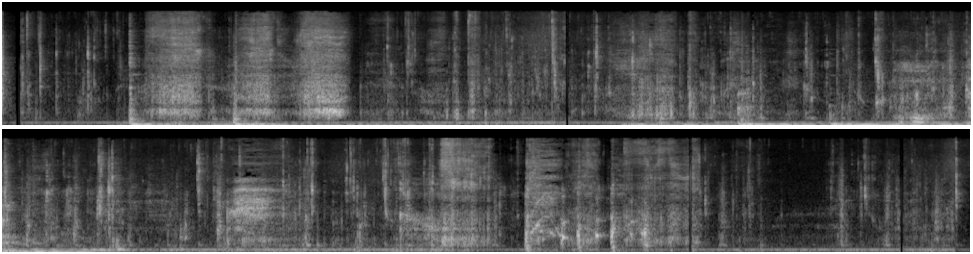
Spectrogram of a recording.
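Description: Close-up eating sounds: chewing on mouthfuls of kimchi stew and bibimbap, mixed with many short clicks and scrapes of wooden spoons scooping from the stew pan and metal plate.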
